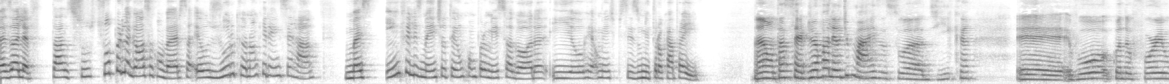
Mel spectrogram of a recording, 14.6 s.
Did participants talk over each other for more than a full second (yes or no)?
no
